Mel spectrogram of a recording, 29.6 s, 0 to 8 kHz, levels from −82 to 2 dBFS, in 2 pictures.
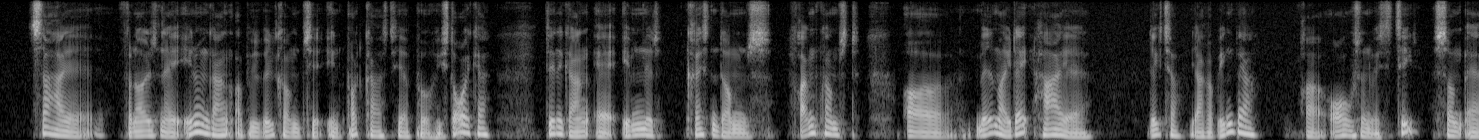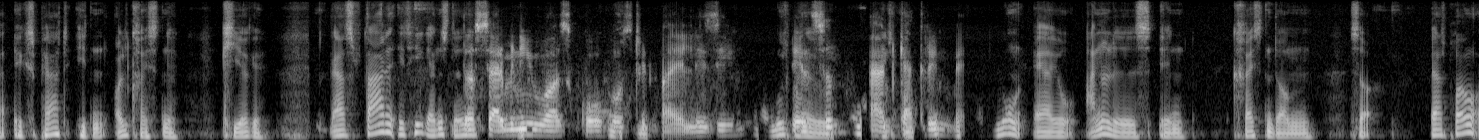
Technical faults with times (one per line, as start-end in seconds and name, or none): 18.98-19.03 echo leak
19.80-21.33 speech suppressed in double talk
22.07-22.59 speech suppressed in double talk
23.10-24.88 speech suppressed in double talk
